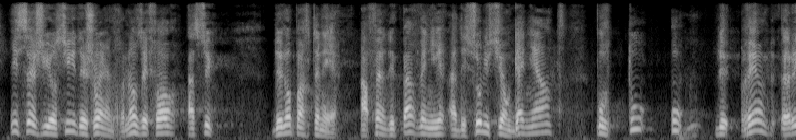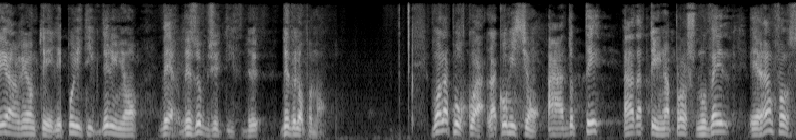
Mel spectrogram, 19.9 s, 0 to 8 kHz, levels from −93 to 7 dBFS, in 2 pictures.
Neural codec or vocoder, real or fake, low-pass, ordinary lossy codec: codec, 16 kHz, 4 kbps, FreqCodec, smaller model; fake; 7.2 kHz; none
